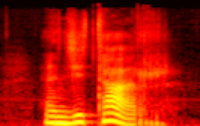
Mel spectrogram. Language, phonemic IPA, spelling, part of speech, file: Swedish, /jɪˈtar/, gitarr, noun, Sv-gitarr.ogg
- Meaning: a guitar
